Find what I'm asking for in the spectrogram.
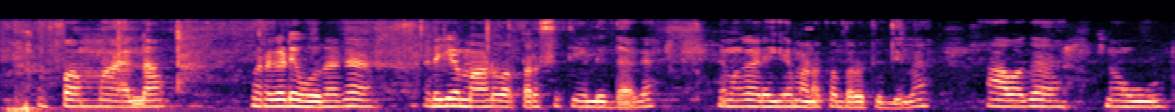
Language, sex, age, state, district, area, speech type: Kannada, female, 45-60, Karnataka, Koppal, rural, spontaneous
